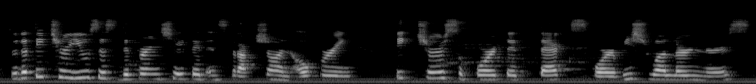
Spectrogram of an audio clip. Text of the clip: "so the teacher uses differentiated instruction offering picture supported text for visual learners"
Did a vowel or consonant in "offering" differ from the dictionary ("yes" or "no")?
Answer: no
